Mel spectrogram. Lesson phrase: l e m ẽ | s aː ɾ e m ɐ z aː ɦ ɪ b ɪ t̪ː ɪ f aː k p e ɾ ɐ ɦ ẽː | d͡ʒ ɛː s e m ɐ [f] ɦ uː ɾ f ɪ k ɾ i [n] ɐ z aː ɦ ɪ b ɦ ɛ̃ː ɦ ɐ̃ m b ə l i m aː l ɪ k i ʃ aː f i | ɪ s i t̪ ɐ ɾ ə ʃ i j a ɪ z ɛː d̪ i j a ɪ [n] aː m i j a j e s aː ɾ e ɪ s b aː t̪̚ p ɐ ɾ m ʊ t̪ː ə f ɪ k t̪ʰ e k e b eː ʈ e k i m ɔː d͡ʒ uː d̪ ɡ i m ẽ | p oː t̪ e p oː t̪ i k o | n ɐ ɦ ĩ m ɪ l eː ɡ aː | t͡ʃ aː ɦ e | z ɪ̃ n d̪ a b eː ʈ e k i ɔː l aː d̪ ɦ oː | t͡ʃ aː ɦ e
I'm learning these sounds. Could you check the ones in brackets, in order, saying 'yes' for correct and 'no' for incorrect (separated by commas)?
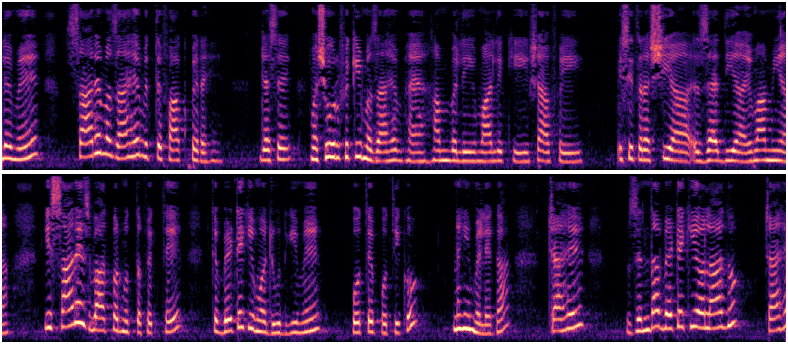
no, no, no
